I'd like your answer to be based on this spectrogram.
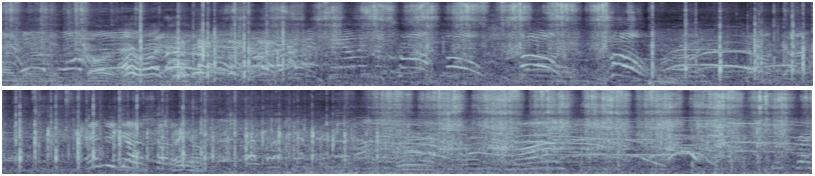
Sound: applause

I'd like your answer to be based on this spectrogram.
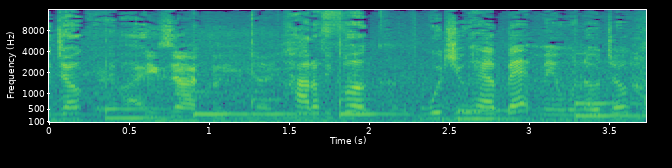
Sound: male Voice

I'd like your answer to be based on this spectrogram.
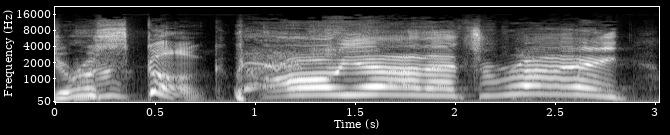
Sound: laughing

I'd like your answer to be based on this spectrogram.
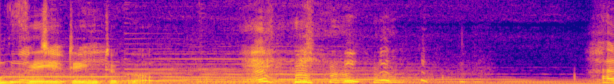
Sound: both laughing

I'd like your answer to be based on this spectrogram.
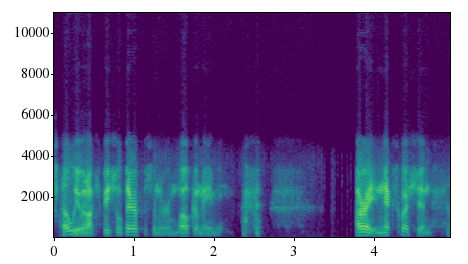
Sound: laughs

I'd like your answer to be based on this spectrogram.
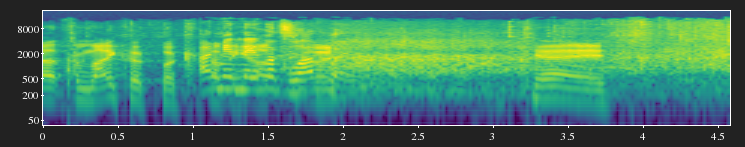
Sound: audience laughs

